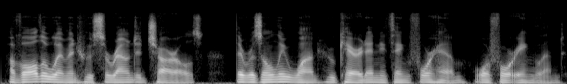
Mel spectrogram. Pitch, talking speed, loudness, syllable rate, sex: 100 Hz, 200 wpm, -17 LUFS, 5.9 syllables/s, male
